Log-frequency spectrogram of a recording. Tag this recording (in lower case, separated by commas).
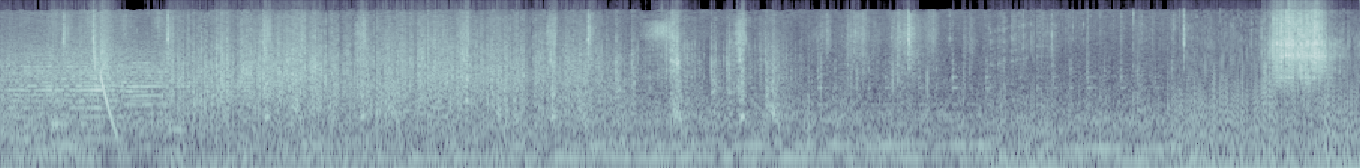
wind noise (microphone), music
